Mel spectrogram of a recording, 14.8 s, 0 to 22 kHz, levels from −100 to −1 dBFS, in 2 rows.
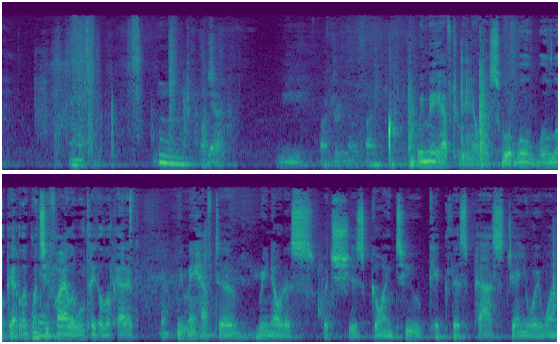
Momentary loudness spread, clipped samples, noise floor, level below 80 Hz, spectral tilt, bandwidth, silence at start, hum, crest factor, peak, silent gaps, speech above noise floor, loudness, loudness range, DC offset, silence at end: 19 LU; under 0.1%; -68 dBFS; -76 dBFS; -3 dB/octave; 16 kHz; 0 s; none; 28 dB; -8 dBFS; none; 33 dB; -34 LUFS; 8 LU; under 0.1%; 0 s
